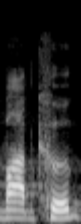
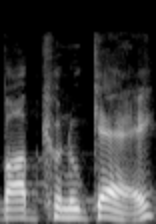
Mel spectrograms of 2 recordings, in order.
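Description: First: The surname sounds like the single syllable 'Cook'. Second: The surname sounds like 'Kanuke', with two syllables. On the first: This is not how most people say the name. The speaker calls it wrong. "not Bob Cook" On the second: This is how most people say the name. The speaker calls it right. "is how most people pronounce it"

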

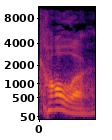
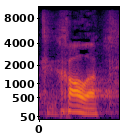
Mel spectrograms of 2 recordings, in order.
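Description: First: It begins with a plain, soft h sound. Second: It begins with a rough, guttural throat sound. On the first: The speaker calls it wrong. "Not challah" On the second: The speaker calls it right. "It's like you're choking on popcorn"

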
